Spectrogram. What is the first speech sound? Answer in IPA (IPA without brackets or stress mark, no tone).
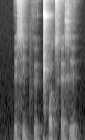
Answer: ɪ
